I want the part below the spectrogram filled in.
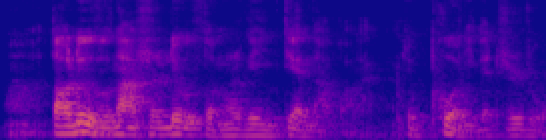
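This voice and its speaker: A man's voice: sits low, racing. A man teaching about Zen koans in a dharma talk, telling stories and asking rhetorical questions. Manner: lively storytelling with rhetorical questions. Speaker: Buddhist teacher. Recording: echoey room.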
